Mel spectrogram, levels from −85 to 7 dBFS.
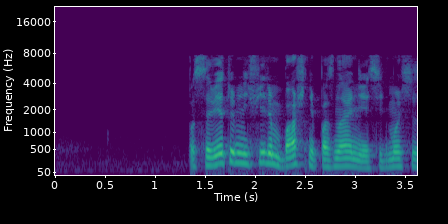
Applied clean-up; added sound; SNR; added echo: none; none; none; none.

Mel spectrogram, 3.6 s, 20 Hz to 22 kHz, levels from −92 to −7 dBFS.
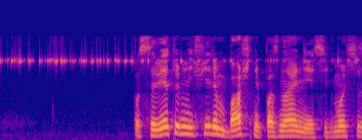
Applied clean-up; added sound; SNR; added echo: none; Bell; 17 dB; none.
